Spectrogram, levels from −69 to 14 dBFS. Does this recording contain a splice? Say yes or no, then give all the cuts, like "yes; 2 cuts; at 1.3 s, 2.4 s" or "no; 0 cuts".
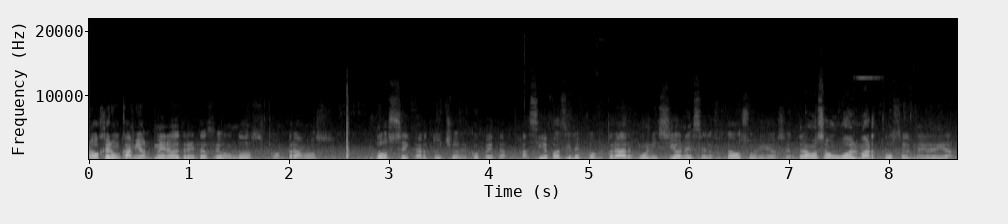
no; 0 cuts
